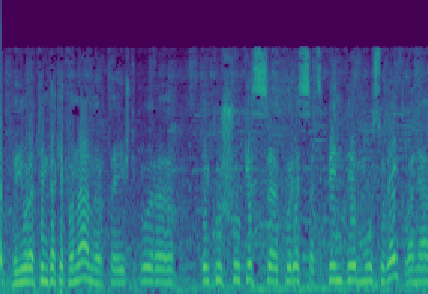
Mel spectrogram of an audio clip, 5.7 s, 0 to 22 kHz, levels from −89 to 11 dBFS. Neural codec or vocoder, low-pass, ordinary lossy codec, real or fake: none; 14.4 kHz; MP3, 48 kbps; real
